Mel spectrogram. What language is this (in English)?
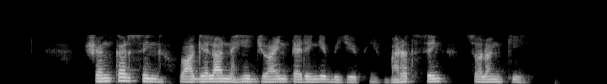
Hindi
